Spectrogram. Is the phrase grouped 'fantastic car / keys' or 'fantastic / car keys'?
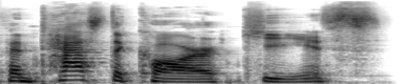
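fantastic car / keys. Fantastic car is grouped, then keys. These are the keys to the Fantastic Car. "they would technically be the keys to the fantastic car"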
